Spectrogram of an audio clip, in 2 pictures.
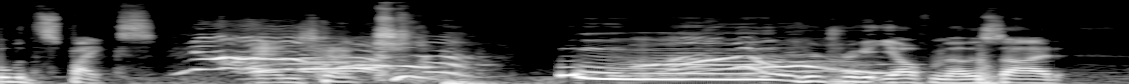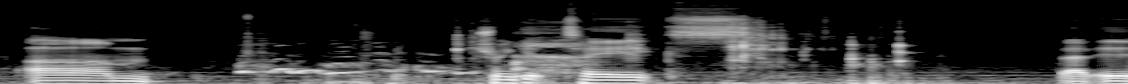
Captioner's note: sad bear noises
